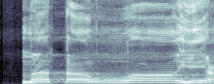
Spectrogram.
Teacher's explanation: Lam jalalah yang sebelumnya fathah kita baca tafkim atau tebal.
